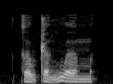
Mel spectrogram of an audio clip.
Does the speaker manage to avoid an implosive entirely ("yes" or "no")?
yes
